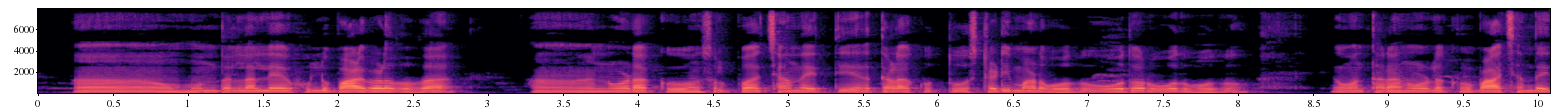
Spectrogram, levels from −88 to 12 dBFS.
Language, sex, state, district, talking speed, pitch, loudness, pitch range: Kannada, male, Karnataka, Bijapur, 120 wpm, 120 Hz, -20 LUFS, 115-125 Hz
